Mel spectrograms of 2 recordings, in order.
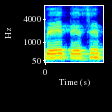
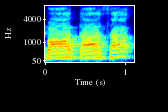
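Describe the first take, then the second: First: Each letter name ends in an 'e' vowel. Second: Each letter name ends in a long 'a' vowel. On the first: This is the Urdu way of reading the letters. "Urdu में" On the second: This is the Arabic way of reading the letters. "अरबी में"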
